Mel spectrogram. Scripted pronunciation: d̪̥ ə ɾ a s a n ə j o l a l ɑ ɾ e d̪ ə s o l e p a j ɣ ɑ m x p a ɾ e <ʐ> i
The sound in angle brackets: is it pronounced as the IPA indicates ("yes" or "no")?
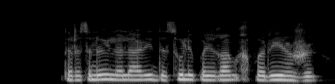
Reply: yes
